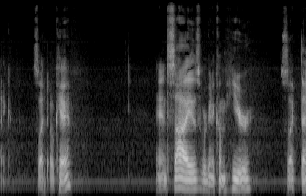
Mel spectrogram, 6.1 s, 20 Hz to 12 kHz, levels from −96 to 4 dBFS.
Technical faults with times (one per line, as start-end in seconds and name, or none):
none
